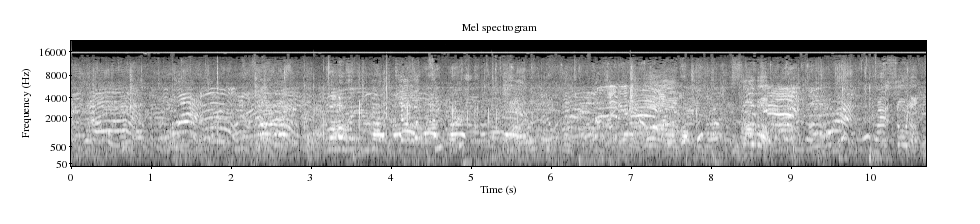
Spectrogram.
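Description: Many spectators' voices overlapping outdoors, talking and calling out at once, with no single voice standing out.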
